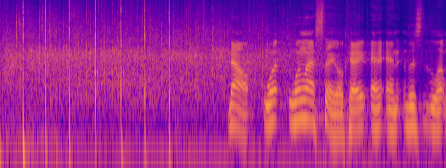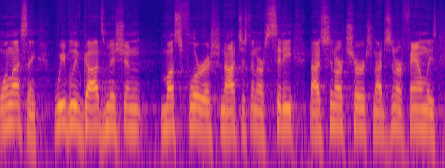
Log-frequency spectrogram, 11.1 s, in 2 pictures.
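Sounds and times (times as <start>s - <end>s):
audience applause: 0.0s - 4.0s
sharp loud claps: 0.0s - 4.2s
speech: 2.8s - 11.1s.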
